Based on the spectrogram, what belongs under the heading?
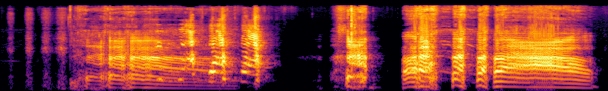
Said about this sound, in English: Oh my God, these hiccups, boys.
